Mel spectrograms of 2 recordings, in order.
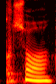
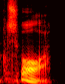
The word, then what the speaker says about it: Chore: Und dann hatte ich dabei Musik aus Zürich, Odd Beholder, like a, wie wird es ausgesprochen? – Chore. – Chore.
